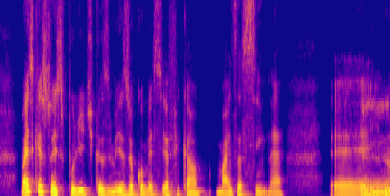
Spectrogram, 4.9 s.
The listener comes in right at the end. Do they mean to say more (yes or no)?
yes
